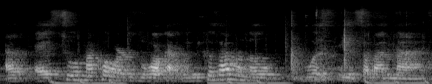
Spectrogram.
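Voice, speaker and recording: Woman witness, low voice, rambles and quotes people, heavy room echo with faint music under. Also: fast. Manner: rambling storytelling, acting out quoted speech. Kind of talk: recounting events to police.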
